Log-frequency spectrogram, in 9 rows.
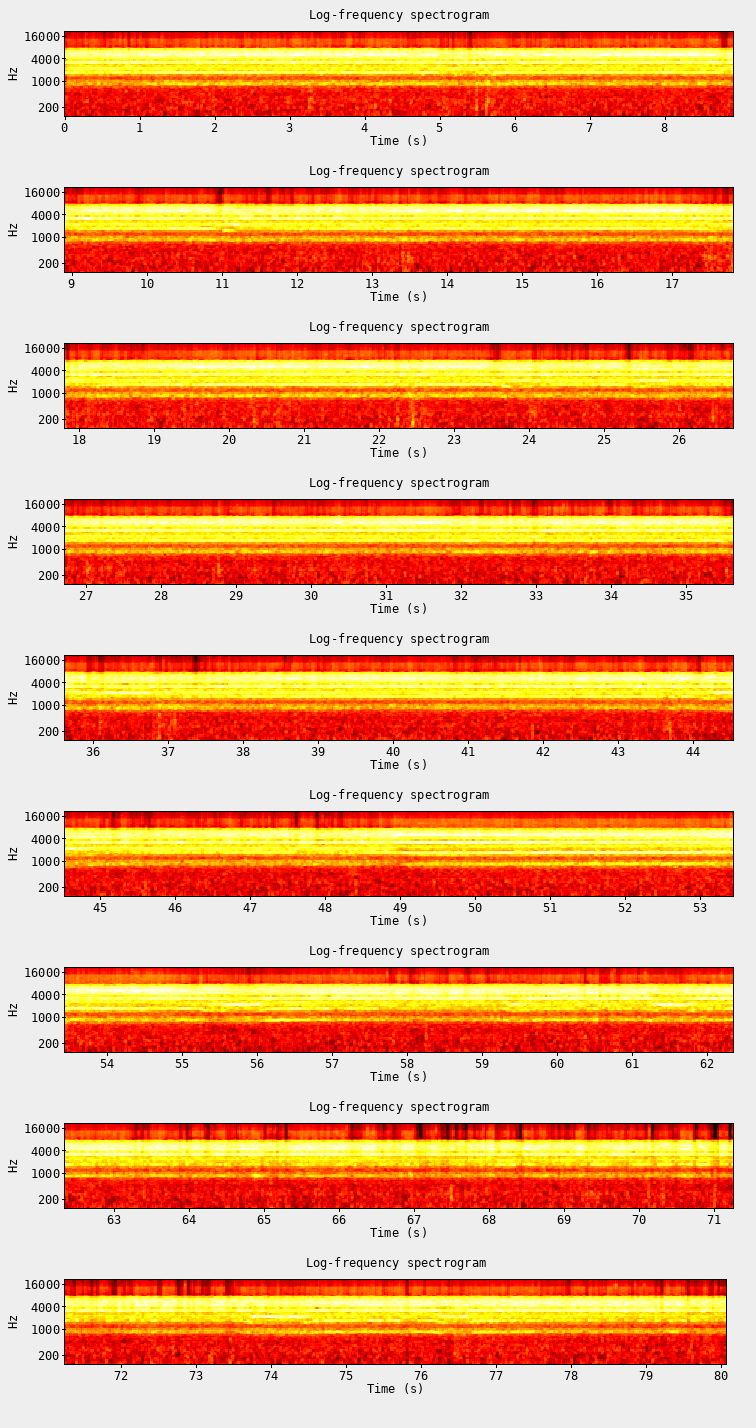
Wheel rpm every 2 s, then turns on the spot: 230, 230, 230, 240, 230, 230, 230, 230, 230, 230, 230, 230, 220, 230, 230, 230, 230, 230, 220, 230, 240, 230, 220, 230, 220, 210, 210, 220, 230, 230, 230, 230, 230, 230, 230, 230, 230, 230, 230, 230.
none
